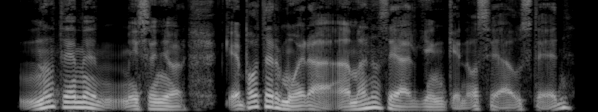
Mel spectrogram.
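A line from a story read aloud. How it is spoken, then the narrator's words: Trembling question. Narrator (Spanish): preguntó Malfoy con voz temblorosa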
